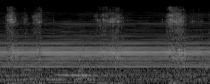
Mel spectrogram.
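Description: Electric hair clipper running with a steady buzz as it cuts hair over a comb, with three brief crisper bursts as the blade bites through the hair.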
